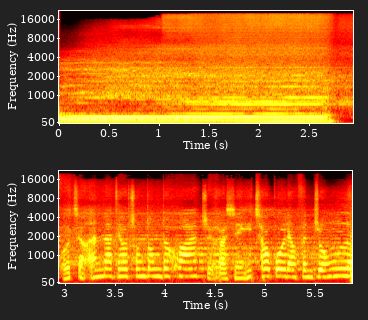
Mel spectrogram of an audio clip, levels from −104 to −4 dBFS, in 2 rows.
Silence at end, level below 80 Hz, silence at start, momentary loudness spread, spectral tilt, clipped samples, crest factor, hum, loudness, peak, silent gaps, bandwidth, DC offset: 0 s; -32 dBFS; 0 s; 5 LU; -5.5 dB/octave; under 0.1%; 14 dB; none; -18 LUFS; -4 dBFS; none; over 20 kHz; 0.1%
